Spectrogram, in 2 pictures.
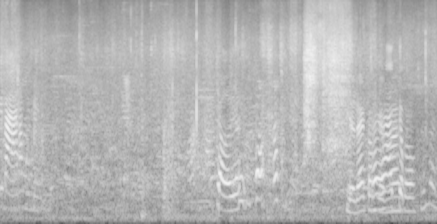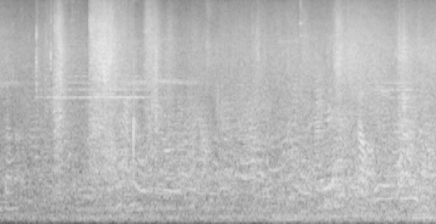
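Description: Women talk nearby amid a busy crowd's chatter.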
